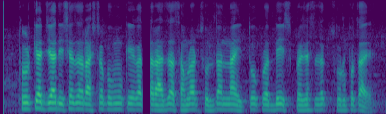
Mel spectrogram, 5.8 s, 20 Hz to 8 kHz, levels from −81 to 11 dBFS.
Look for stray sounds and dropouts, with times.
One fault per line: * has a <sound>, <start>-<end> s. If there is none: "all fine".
* has a dropout, 2.1-2.3 s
